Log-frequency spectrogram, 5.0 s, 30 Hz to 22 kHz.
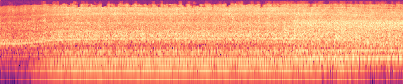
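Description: Combine harvester engine in the video game Farming Simulator 15, a steady droning rumble that revs up in the first half second and then holds a loud, even pitch with a faint whine on top.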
